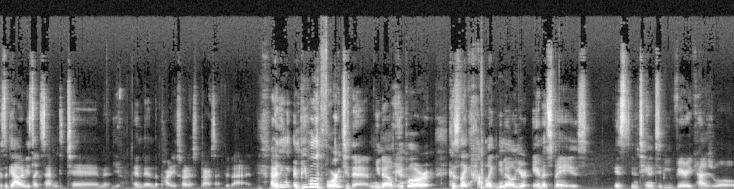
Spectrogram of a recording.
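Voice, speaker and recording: Speaking very fast with an American accent, the voice swings widely in loudness. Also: man. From rural Alabama, US South. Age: 20s. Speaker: artist. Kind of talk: oral history interview.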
